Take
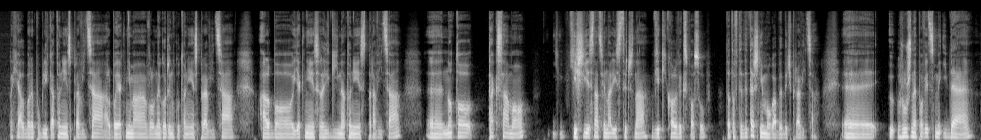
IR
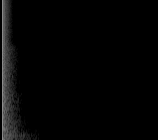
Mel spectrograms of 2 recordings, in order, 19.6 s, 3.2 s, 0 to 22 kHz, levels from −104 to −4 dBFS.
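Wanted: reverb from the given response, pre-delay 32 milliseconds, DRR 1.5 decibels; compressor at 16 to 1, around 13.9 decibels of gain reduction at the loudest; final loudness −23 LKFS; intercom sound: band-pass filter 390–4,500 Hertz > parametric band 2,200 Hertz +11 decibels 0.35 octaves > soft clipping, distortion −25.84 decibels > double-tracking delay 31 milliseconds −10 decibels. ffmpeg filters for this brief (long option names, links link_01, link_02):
-filter_complex "[0:a]acompressor=threshold=-25dB:ratio=16,asplit=2[link_01][link_02];[1:a]atrim=start_sample=2205,adelay=32[link_03];[link_02][link_03]afir=irnorm=-1:irlink=0,volume=-0.5dB[link_04];[link_01][link_04]amix=inputs=2:normalize=0,highpass=390,lowpass=4500,equalizer=frequency=2200:width_type=o:width=0.35:gain=11,asoftclip=threshold=-14.5dB,asplit=2[link_05][link_06];[link_06]adelay=31,volume=-10dB[link_07];[link_05][link_07]amix=inputs=2:normalize=0,volume=9dB"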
